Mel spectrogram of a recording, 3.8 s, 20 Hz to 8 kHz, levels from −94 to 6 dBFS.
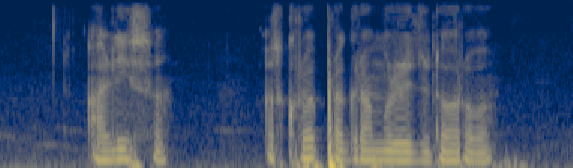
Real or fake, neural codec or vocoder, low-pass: real; none; 7.2 kHz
